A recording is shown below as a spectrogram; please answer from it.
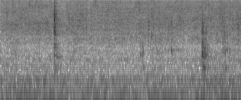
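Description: Carrots sautéing in a home kitchen pan give a steady soft sizzle, with two short clicks of a utensil stirring against the pan, and nobody speaks.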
